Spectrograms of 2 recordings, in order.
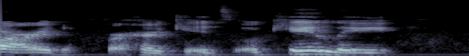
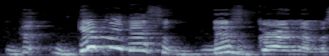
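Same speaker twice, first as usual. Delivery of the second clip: imitating an angry mother ready to fight; angry mom; 8 semitones higher than usual. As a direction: play the fired-up mom taking over. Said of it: "she is getting angry for me".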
